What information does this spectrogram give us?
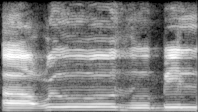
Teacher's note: আউজু পেশে পাতলা হবে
